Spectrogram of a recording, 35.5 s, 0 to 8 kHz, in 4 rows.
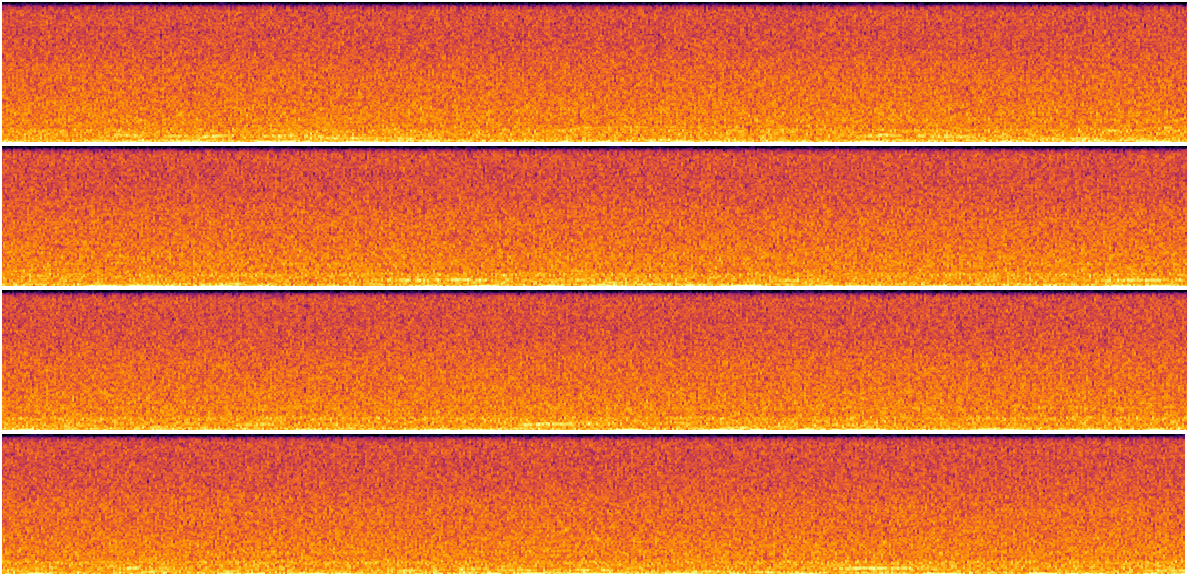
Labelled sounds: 4.3	4.5	humpback whale, 0.80 to 0.96 kHz

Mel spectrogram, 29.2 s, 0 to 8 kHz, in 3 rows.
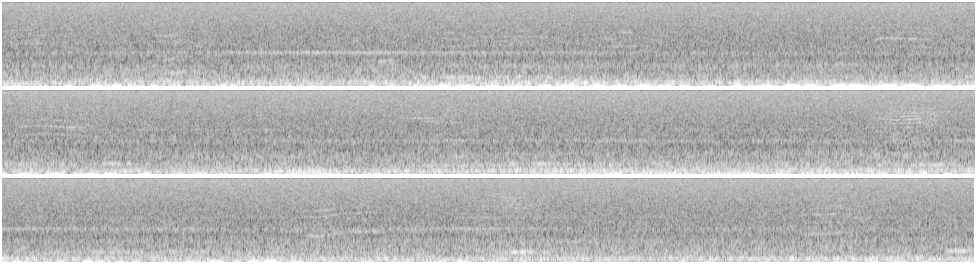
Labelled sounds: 3.7	3.9	humpback whale, 0.83 to 0.96 kHz
8.7	9.3	humpback whale, 1.9 to 2.1 kHz
10.1	10.6	humpback whale, 2.0 to 2.2 kHz
13.7	14.1	humpback whale, 2.7 to 2.9 kHz
18.5	18.9	humpback whale, 2.3 to 3.1 kHz
22.7	23.0	humpback whale, 1.9 to 2.2 kHz

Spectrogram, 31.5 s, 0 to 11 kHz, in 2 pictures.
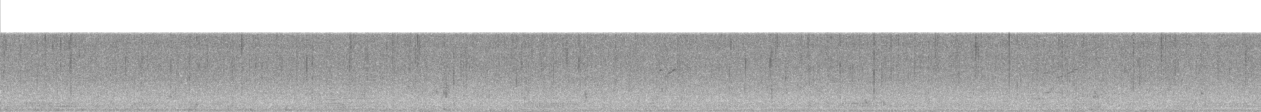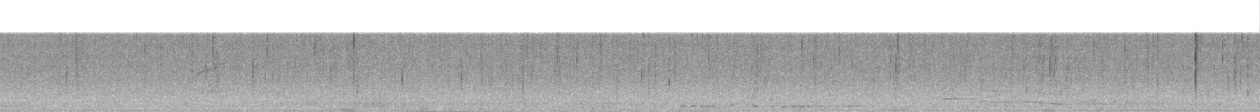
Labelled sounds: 27.5	29.1	humpback whale, 0.78 to 1.4 kHz

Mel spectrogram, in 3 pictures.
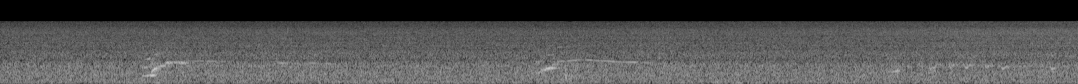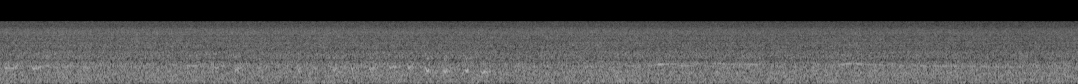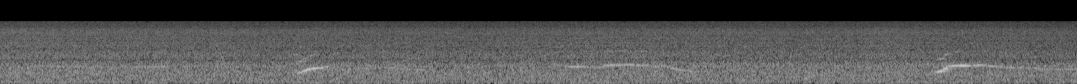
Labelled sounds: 1.5	1.9	humpback whale, 0.78 to 1.2 kHz
5.5	6.4	humpback whale, 0.78 to 1.2 kHz
27.2	28.0	humpback whale, 0.78 to 0.97 kHz
31.0	31.4	humpback whale, 0.78 to 1.0 kHz

